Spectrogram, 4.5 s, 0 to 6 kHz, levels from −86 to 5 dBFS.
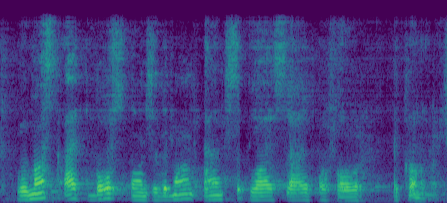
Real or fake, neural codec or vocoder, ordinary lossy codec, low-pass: fake; codec, 32 kHz, 1.9 kbps, SNAC; none; 5.4 kHz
